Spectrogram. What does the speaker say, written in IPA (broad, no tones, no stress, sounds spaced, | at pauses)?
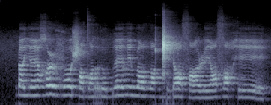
ɽ a j ɛː ʁ ə˞ v ɔ ʃ ɛ dˤ a r o b ɛː l e w ə˞ ðˤ əː ɡ͡ǁ e ɽ əː sˤ aː ɭ eː zˤ e h eː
